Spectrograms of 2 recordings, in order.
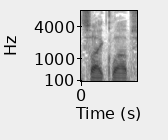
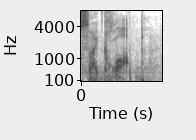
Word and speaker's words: Cyclop: I've been saying Cyclops for years, and Ken Shuman just corrected me and told me it's Cyclop.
